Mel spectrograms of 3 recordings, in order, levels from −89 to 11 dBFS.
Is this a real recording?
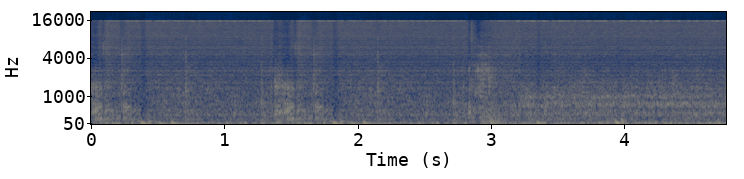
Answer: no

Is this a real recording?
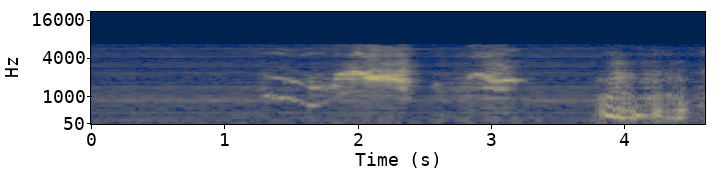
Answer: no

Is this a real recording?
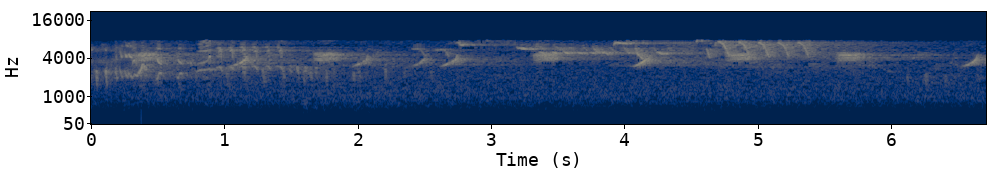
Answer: yes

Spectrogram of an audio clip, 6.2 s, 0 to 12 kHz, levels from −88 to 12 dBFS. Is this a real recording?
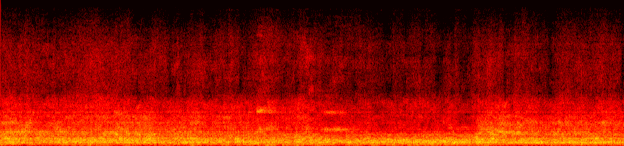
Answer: no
